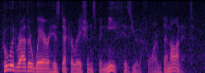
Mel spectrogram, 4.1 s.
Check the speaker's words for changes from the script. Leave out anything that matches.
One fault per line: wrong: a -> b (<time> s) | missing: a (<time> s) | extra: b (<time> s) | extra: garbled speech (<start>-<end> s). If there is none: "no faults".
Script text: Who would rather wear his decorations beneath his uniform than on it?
no faults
